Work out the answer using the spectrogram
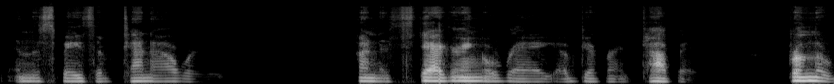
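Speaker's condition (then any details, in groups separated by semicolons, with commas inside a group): Brain injury; brain surgery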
